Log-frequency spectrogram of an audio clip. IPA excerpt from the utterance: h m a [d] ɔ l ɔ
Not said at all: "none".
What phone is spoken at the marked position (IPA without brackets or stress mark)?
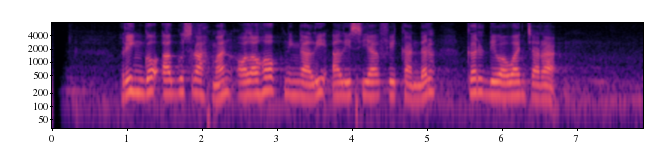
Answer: n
